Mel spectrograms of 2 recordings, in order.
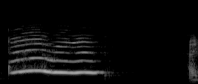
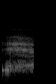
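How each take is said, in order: First: The name is said high and loud. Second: The name is said low and sensual.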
